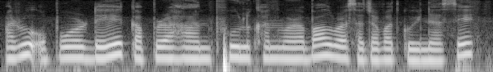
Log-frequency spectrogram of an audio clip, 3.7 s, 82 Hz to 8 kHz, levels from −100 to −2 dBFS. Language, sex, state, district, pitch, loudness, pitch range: Nagamese, female, Nagaland, Kohima, 200 Hz, -20 LUFS, 190-210 Hz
